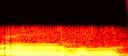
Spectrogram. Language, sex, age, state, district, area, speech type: Assamese, female, 30-45, Assam, Morigaon, rural, conversation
